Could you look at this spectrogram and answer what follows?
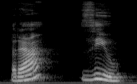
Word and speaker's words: Brasil: silábica da palavra por exemplo Brasil duas sílabas sílaba forte é a última viu então ela é uma palavra oxítona porque a última sílaba é a tônica e em seguida nós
